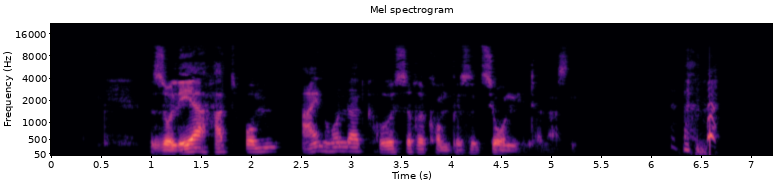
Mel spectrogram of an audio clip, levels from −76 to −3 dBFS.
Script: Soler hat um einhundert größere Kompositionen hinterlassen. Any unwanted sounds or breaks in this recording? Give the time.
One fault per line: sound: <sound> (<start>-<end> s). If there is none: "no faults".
sound: laugh (6.2-6.7 s)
